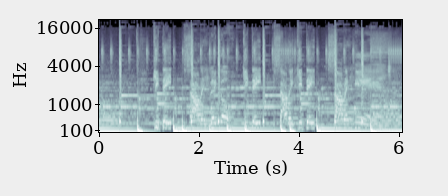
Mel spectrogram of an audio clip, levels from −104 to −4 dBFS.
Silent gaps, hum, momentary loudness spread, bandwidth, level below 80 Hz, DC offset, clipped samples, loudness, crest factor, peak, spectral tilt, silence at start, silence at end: none; none; 4 LU; 18.5 kHz; -10 dBFS; under 0.1%; under 0.1%; -10 LUFS; 8 dB; 0 dBFS; -4.5 dB/octave; 0 s; 0 s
